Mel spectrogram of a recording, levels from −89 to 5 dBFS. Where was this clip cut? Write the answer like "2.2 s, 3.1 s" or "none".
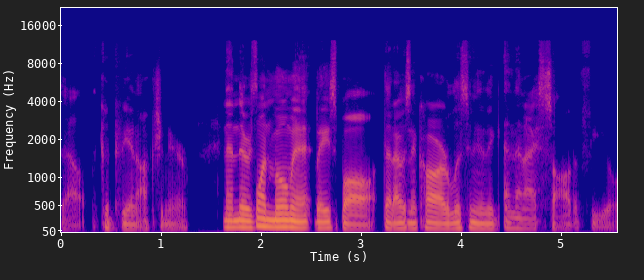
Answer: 1.6 s, 1.9 s, 2.5 s, 3.5 s, 4.3 s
